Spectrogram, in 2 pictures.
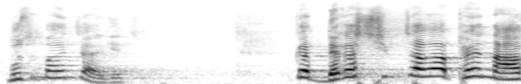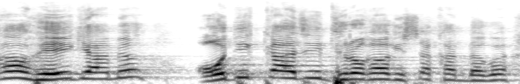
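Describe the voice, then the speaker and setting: A man's voice: extremely high pitch, expressive, fast. A man preaching an evening sermon to young adults. He talks in an emphatic, conversational way and keeps asking the audience questions. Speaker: pastor.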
